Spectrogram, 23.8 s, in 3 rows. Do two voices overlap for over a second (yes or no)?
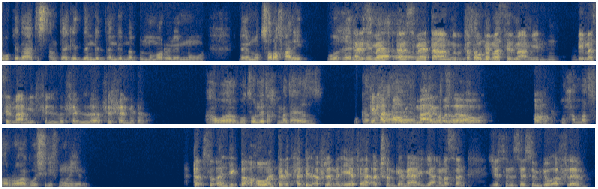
yes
